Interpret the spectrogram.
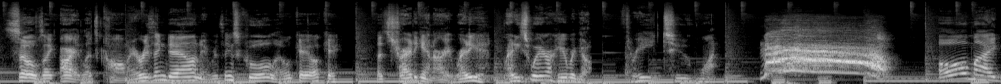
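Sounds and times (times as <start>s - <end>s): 
speech: 0.1s - 7.4s, 8.8s - 10.0s
adult voice imitating a young girl's shrill scream: 7.6s - 9.0s.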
